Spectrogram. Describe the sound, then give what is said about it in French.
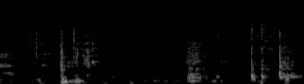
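Several quick bursts of computer keyboard and mouse clicks as someone copies and pastes with Ctrl+V, arriving in small irregular clusters, fairly quiet, with brief pauses in between and no talking. “Qui est ici, je vais faire copier ici, copier. Donc, et voilà, CTRL V ici.”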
